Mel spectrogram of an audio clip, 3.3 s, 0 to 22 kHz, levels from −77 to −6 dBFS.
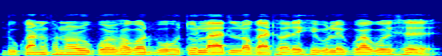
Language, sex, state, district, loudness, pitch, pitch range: Assamese, male, Assam, Hailakandi, -20 LUFS, 125 Hz, 125-130 Hz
